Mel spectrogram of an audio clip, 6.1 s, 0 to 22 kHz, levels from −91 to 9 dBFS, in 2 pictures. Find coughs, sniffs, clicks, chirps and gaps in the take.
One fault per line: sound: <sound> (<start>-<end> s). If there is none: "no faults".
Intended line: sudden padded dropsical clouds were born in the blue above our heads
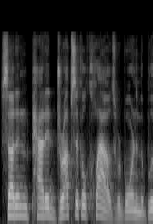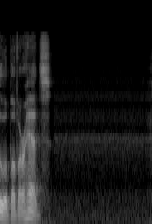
no faults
